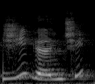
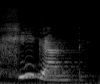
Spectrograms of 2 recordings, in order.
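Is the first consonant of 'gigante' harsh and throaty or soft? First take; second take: soft; harsh. First: The first consonant is a soft buzzing 'zh' sound. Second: The first consonant is a harsh throaty 'h' sound. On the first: This is how the word sounds in Portuguese. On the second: This is how the word sounds in Spanish.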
